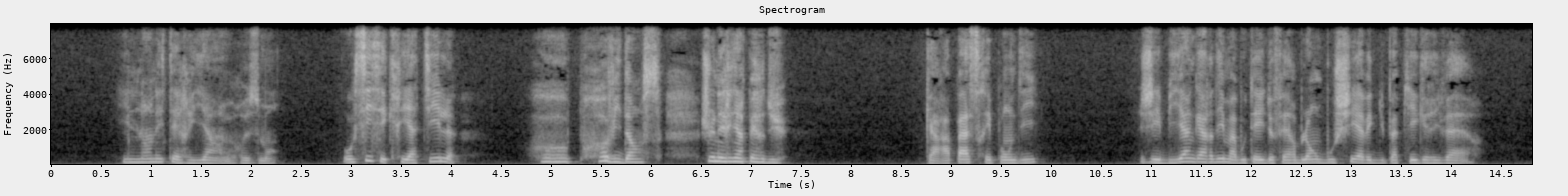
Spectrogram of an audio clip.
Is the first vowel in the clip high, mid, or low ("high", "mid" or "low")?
high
